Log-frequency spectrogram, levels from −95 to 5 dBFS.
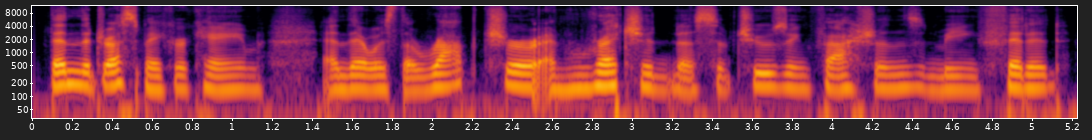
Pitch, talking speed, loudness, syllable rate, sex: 155 Hz, 195 wpm, -20 LUFS, 5.7 syllables/s, female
